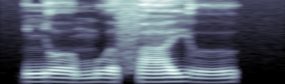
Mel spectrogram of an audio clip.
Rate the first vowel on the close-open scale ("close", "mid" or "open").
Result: mid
